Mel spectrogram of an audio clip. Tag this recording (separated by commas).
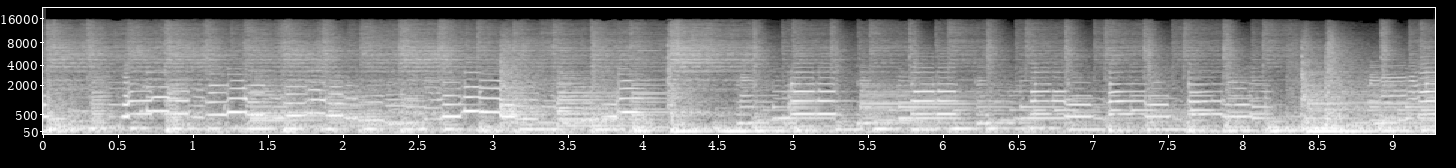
Music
